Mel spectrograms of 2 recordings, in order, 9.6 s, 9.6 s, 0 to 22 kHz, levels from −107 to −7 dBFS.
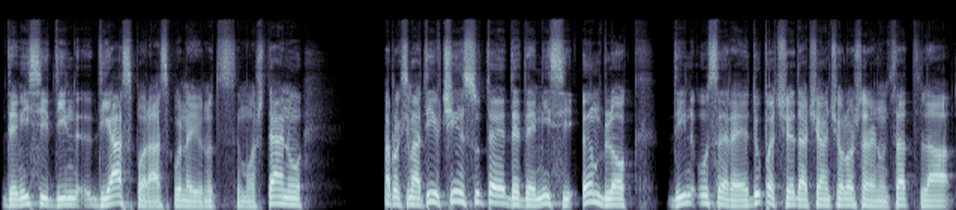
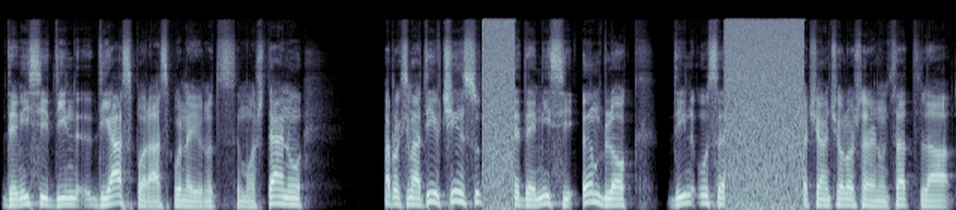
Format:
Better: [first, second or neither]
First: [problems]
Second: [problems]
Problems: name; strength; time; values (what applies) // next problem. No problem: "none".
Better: first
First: none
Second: audio cutting out; filled with static; at 5 s and at 7 s for 1 s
